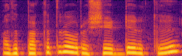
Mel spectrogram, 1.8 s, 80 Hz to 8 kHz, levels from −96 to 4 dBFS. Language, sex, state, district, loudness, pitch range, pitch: Tamil, female, Tamil Nadu, Nilgiris, -14 LUFS, 195-225 Hz, 200 Hz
